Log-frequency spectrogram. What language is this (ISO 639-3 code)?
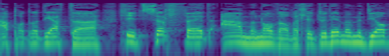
cym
